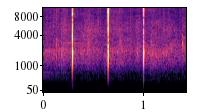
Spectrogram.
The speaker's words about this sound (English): They celebrated 54 years of marriage just like 3 days ago. Yeah, give them applause.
